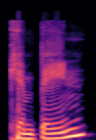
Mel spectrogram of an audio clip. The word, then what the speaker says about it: campaign: এখন আছেন silent letter D, জি এর মধ্যে, যেখানে কি হবে? জি এর প্রনাউন্স হবে না। এইখানের মধ্যে এই যে এটা গুরুত্বপূর্ণ, ইম্পর্টেন্ট, ক্যাম্পেইন।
